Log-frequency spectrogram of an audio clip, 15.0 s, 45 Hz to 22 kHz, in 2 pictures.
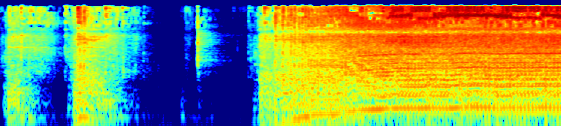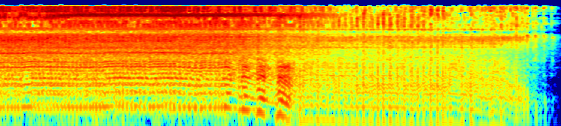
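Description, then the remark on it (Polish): A petrol Makita EA4300F Farmer chainsaw sputters through a couple of short pull-start attempts, then catches and roars steadily with a strong harmonic whine, revving briefly near the end before idling down. “Była spalinowa Makita EA4300F, oznaczenie Farmer.”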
